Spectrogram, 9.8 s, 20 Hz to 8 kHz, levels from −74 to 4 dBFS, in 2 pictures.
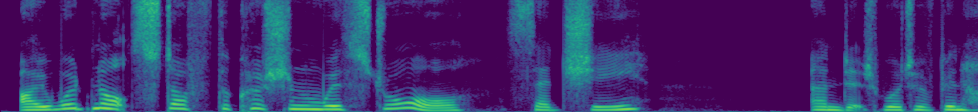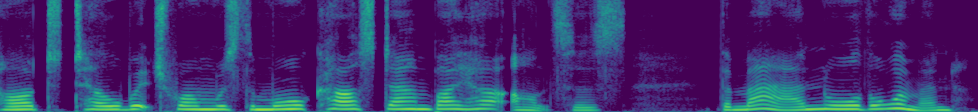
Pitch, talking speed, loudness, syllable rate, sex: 235 Hz, 200 wpm, -16 LUFS, 4.6 syllables/s, female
